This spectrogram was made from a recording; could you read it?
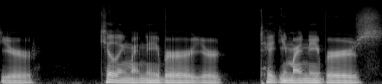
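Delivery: ordinary talk, nothing marked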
